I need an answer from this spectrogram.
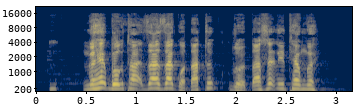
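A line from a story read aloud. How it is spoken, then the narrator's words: Shaky voice. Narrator (Vietnamese): Tiểu Phấn cất giọng run run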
